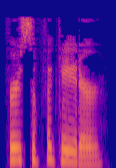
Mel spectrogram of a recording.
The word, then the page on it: versificator: British English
